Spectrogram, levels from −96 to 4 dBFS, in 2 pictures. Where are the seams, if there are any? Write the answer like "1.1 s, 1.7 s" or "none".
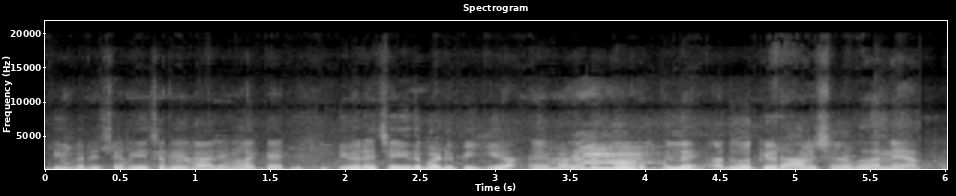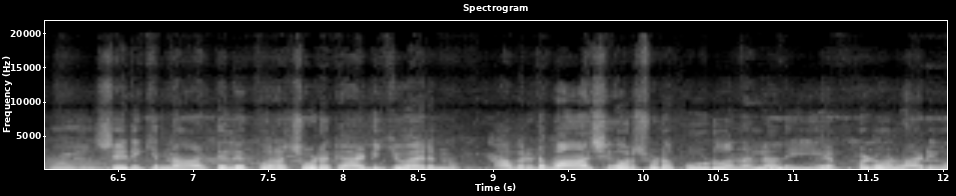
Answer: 5.9 s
